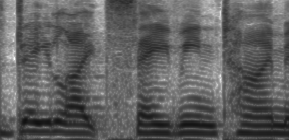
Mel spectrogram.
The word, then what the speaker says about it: daylight saving time: It's daylight saving time. There is no S. A lot of people add the S, so don't do that.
